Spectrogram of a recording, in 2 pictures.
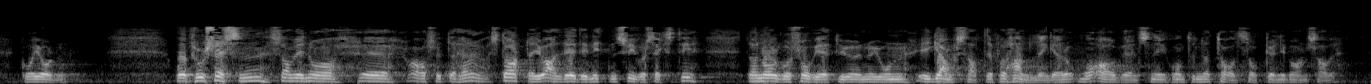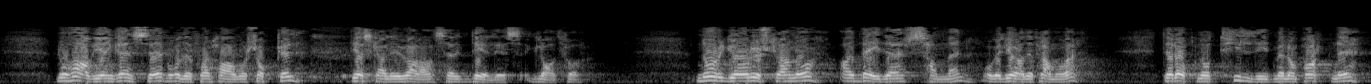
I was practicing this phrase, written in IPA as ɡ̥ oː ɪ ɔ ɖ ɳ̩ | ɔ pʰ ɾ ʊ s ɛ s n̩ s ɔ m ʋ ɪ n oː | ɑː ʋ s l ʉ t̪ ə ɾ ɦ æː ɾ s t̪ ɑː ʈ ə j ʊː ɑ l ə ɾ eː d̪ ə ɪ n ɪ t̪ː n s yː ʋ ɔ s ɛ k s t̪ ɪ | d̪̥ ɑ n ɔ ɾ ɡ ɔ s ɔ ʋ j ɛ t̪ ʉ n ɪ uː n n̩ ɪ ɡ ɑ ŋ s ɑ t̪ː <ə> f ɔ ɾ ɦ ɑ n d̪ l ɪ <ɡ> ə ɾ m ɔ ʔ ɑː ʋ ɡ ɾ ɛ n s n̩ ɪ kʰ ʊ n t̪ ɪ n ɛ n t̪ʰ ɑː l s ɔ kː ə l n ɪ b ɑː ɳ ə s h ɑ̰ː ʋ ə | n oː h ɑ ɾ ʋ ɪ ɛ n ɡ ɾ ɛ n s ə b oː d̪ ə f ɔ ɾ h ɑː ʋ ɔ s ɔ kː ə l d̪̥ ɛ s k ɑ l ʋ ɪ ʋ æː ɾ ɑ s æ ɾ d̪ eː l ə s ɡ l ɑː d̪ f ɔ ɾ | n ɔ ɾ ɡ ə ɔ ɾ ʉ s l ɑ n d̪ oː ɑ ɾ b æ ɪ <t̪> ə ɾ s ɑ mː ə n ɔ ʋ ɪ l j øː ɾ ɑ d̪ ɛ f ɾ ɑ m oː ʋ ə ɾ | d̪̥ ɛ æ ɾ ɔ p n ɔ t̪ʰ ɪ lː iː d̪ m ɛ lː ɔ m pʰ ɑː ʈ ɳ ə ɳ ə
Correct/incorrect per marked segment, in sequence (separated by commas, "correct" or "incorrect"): correct, incorrect, incorrect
